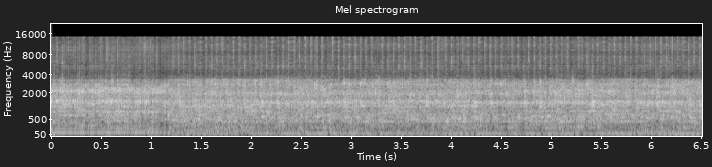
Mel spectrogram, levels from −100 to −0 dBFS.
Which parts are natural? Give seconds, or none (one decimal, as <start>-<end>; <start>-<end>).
none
